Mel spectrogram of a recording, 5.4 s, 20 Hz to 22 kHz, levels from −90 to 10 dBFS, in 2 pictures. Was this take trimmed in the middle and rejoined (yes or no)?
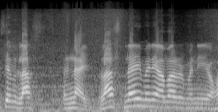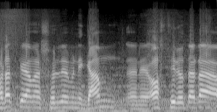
no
